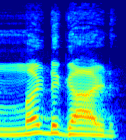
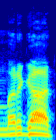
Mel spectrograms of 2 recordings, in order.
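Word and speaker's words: mudguard: जैसे गाड़ियों में आगे लगने वाला होता है वो होता है मड गार्ड, आपने देखा होगा, लेकिन हम उसको क्या पढ़ते हैं, प्रोनाउंस करते हैं मरगाट। तो मरगाट कोई वर्ड नहीं है, मड गार्ड होता है।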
